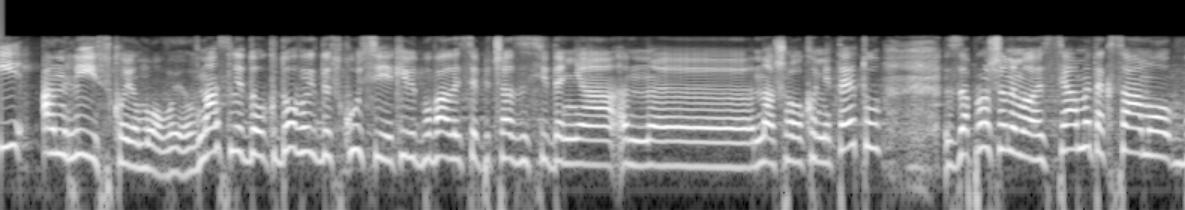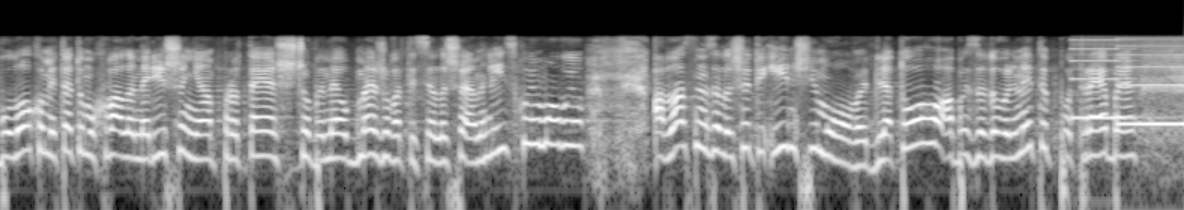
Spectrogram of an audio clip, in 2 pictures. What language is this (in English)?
Ukrainian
